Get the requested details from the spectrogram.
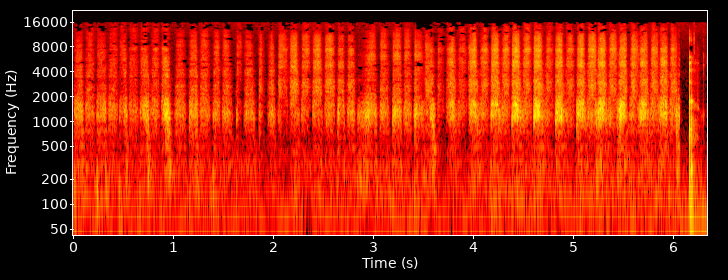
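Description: A felt-tip marker, held with long painted nails, is rubbed back and forth over a flat white paper coloring sheet to color in the tail. The strokes make quick, steady, scratchy swishes with a bright, papery hiss centered in the upper mids and almost no low end. A sharper tick sounds just before the end.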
